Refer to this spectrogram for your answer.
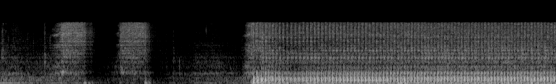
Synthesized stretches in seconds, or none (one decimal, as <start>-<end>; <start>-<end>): none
